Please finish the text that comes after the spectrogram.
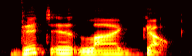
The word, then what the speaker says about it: vitiligo: i want to talk about vitiligo vitiligo that's how it's pronounced what is it it's a deep pigmentation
